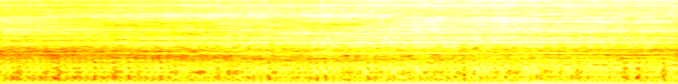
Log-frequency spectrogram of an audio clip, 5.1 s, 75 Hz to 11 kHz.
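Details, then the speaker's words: Rovan 45cc two-stroke in XLT RC after new clutch carrier and 8,000 clutch spring: steady, even idle buzz with no shaking, big improvement; clutch was likely out of balance. "It's not shaking as much as before. Definitely way better than before. It's not shaking that much. Wow, what a difference."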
